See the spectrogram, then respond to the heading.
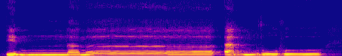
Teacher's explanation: Mim burada sakin mimin izharı dedik dudaklar Tamamen kapandı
